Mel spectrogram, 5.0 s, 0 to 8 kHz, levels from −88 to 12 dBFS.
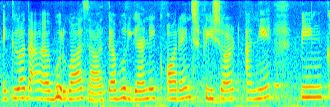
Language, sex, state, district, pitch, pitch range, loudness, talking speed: Konkani, female, Goa, North and South Goa, 245 Hz, 230-270 Hz, -14 LUFS, 145 wpm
